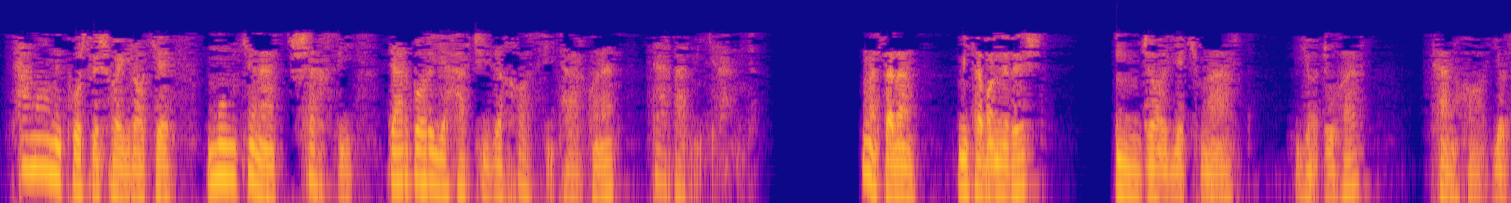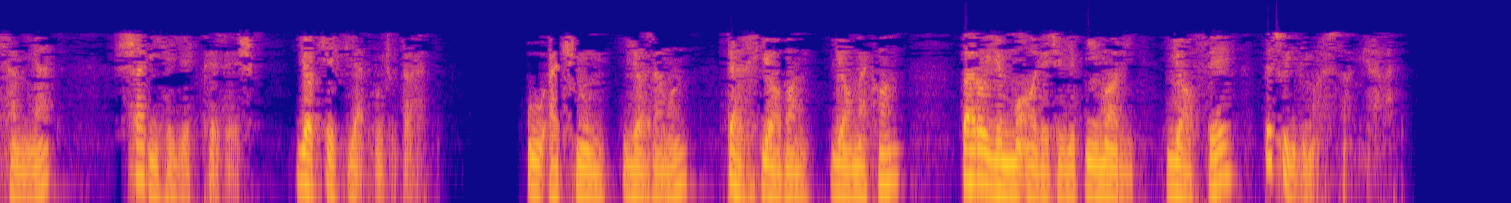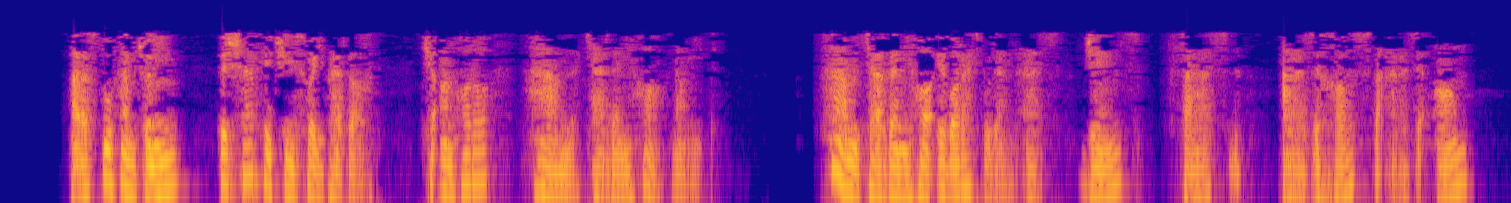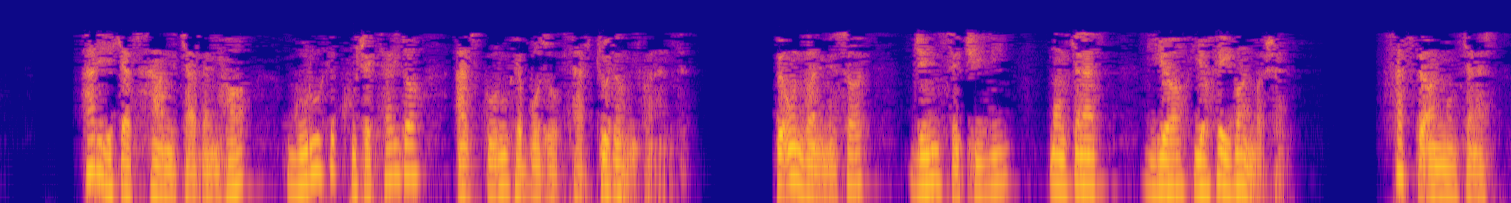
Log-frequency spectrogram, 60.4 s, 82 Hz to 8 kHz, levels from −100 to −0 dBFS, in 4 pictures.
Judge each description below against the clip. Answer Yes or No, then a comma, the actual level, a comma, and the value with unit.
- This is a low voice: Yes, low, 105 Hz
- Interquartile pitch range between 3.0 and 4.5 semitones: No, average, 5.2 semitones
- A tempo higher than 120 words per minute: No, average, 110 wpm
